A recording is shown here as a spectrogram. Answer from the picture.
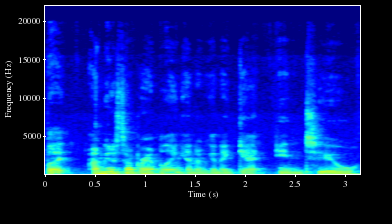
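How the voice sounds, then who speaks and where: A woman with a fairly low pitch is heard through audible room echo, with noticeable background noise behind her. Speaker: lifestyle vlogger. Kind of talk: casual chat. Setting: home craft room. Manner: flat, emotionless when discussing sad topics.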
